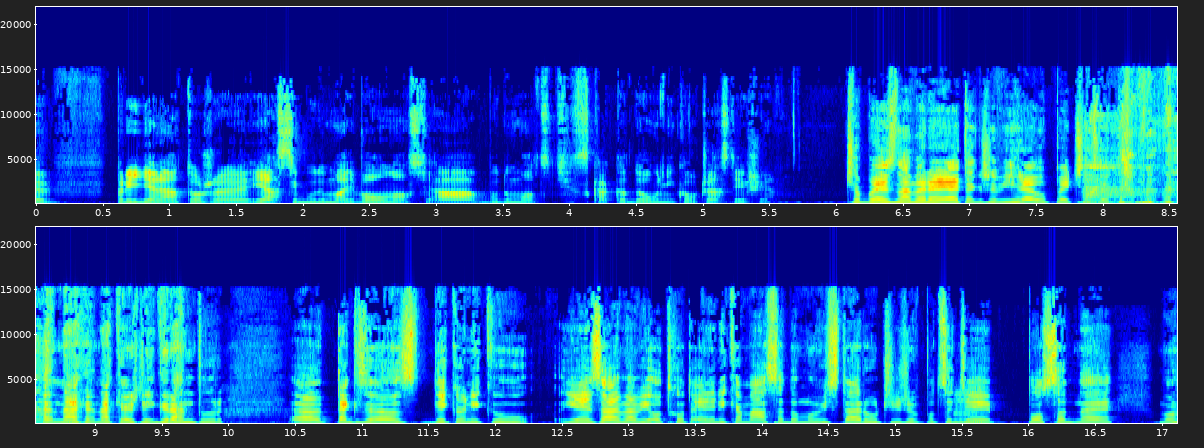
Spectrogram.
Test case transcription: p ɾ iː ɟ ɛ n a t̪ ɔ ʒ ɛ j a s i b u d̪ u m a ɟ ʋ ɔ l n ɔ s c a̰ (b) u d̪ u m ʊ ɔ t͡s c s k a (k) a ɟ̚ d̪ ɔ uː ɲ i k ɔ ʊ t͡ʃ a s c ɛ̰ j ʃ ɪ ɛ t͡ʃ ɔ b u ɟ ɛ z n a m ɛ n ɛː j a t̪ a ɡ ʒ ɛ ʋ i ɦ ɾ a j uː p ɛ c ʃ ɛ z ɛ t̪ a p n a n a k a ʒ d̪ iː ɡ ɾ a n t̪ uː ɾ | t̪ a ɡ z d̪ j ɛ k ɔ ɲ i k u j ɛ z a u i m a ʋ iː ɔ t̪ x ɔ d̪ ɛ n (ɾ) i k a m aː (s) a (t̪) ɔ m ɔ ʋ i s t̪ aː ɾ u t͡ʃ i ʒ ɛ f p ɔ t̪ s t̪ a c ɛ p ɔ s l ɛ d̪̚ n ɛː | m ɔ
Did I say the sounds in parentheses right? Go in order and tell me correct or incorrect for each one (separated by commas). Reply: correct, correct, correct, correct, incorrect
